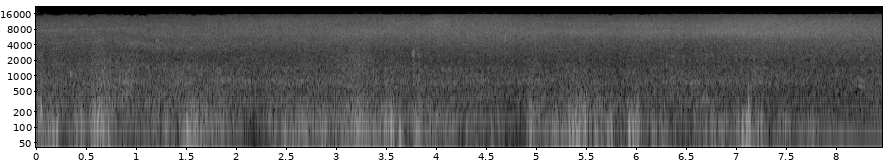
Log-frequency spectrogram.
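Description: Wind buffeting a moving microphone as it travels at wheel height with a riding electric unicycle, making an uneven low rumble with gusty thumps.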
